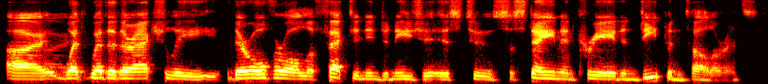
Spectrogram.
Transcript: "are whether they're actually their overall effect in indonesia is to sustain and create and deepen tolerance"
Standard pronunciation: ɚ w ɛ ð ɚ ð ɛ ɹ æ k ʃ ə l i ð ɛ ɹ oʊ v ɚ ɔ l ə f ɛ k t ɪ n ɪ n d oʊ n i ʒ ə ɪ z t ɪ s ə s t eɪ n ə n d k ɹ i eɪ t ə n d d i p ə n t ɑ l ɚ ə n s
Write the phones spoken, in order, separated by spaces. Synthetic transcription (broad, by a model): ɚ w ɛ ð ɚ ð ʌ ɹ æ k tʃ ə l i ð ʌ ɹ oʊ v ɚ ɔ l ə f ɛ k t ɪ n ɪ n d oʊ n i ʒ ə ɪ z t ɪ s ə s t eɪ n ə n k ɹ i eɪ t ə n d d i p ə n t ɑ l ɚ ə n s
